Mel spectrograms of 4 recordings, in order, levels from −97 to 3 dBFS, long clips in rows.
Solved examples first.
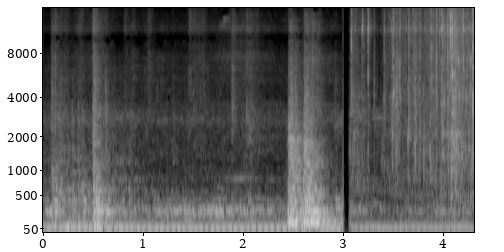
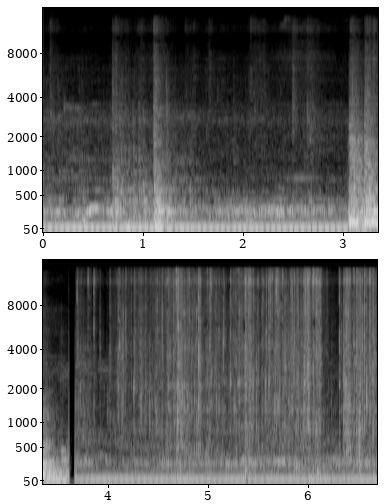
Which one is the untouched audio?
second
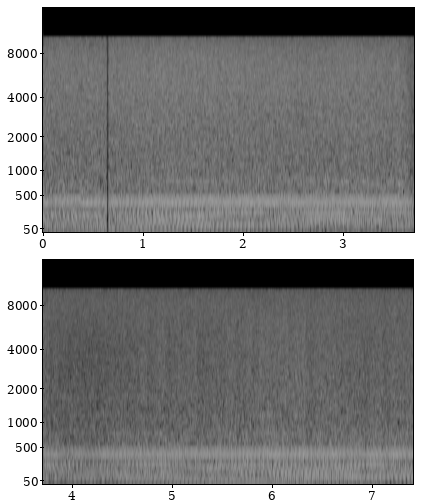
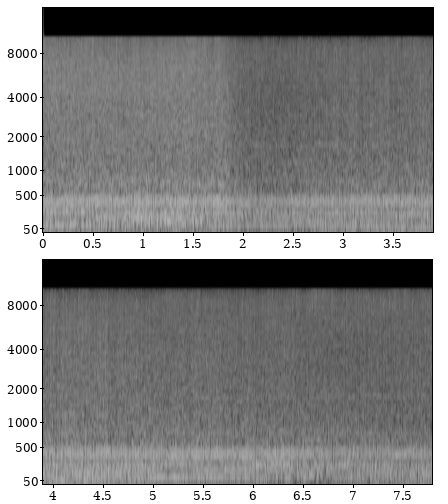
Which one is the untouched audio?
first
